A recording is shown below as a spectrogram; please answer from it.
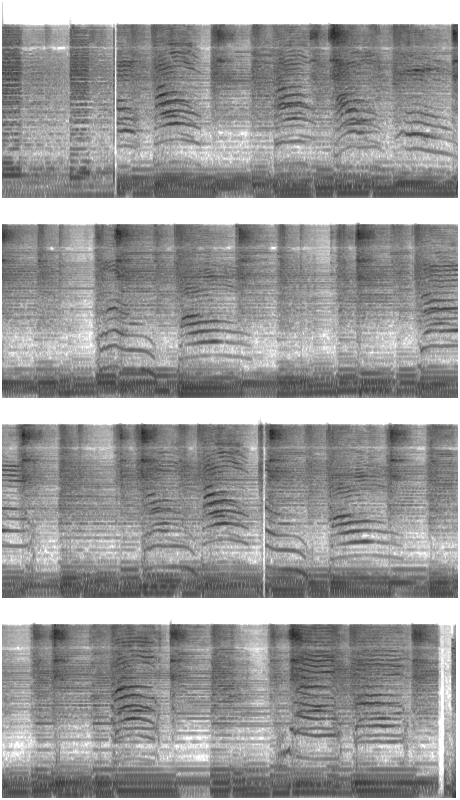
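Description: Cat meows, one after another at about one or two a second, each rising and then falling in pitch, over background music.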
